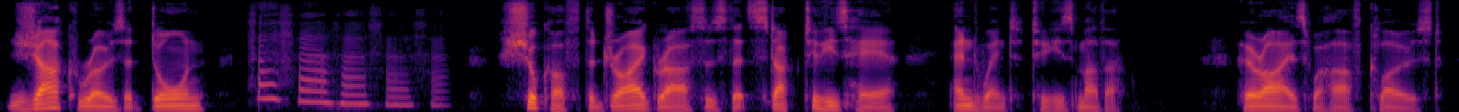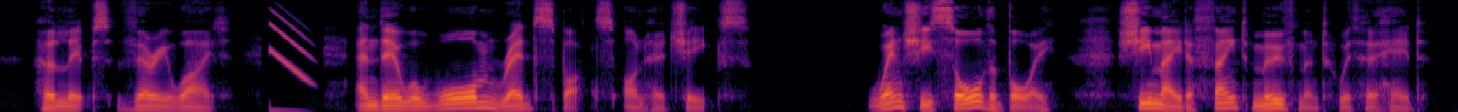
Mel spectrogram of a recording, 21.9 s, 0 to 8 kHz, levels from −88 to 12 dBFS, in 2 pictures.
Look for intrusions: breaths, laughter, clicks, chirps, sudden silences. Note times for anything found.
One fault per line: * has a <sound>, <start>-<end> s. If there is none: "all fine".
* has a laugh, 1.8-3.4 s
* has a chirp, 13.0-13.3 s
